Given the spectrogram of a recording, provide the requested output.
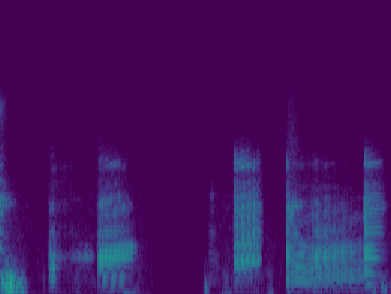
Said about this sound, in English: And here's some bass. Doesn't really sound too bassy. I think I hit the wrong I, button.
